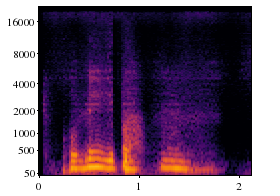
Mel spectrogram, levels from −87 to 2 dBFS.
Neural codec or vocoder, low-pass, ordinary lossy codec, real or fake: codec, 44.1 kHz, 0.9 kbps, DAC; 19.8 kHz; none; fake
